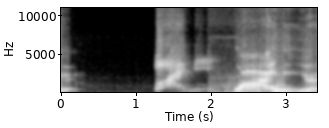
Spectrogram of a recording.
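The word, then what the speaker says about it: 我爱你: It says that word is wo ai ni. Now it's going to tell me how to say it. Wo ai ni.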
